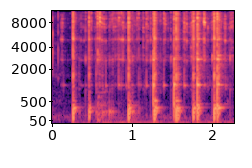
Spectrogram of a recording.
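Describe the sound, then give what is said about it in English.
Glasses clink together several times in quick succession in a toast, bright ringing taps with a short resonant shimmer after each strike and no talking. “more importantly, cheers in front of the mics.”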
